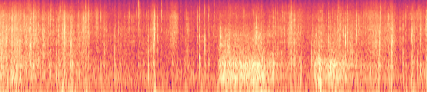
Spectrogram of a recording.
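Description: Bare chalk-covered hands squeeze, crush and rub a large heap of crumbled dyed gym chalk (magnesium carbonate) blocks, powder with small chunks, in a shallow container. The result is a dense, bright crunching and crinkling texture, with many sharp little crackles and ticks riding over a steady gritty rustle throughout.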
